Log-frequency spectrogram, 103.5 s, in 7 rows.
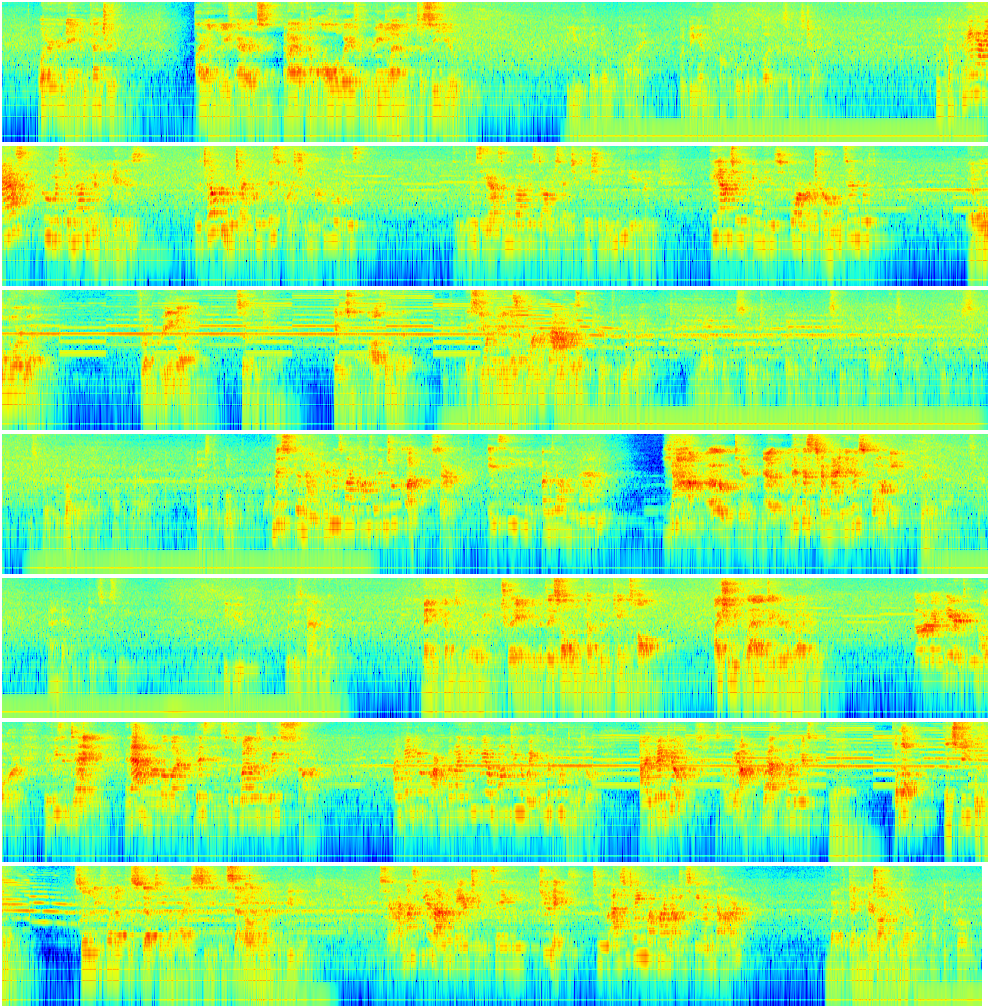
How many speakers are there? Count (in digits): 3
